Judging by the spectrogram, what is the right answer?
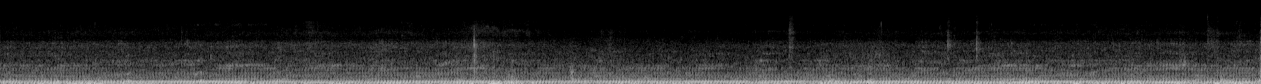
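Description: Engine of a charter fishing boat running at a steady low hum, with a few light clicks and knocks on deck.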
